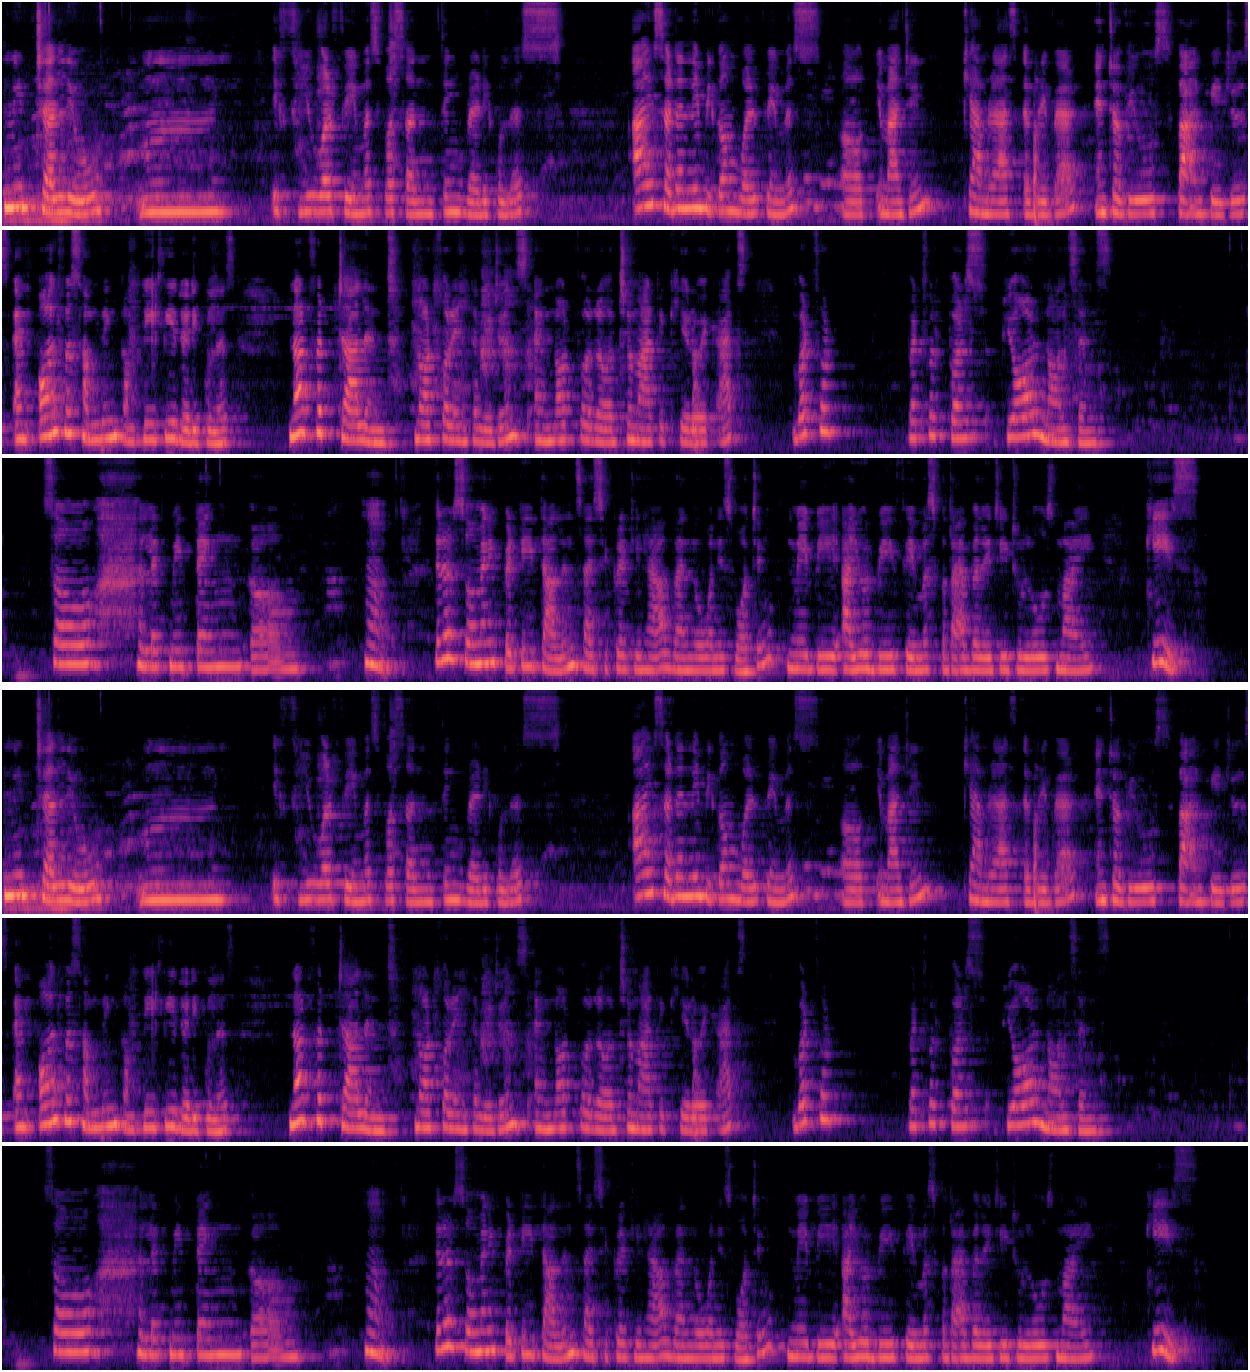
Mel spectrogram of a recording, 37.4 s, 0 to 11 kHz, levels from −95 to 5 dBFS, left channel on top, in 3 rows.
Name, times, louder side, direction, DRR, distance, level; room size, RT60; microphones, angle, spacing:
voice 1, 0.0-2.3 2.7-5.3 6.3-9.3 9.7-14.8 15.3-19.8 20.4-20.8 21.5-22.2 22.5-23.5 25.4-28.3 28.5-28.9 29.2-35.9 36.4-36.8, left 2 dB, 40° left, 0.8 m, -31 dB
29.5 x 16.5 x 8.1 m
head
